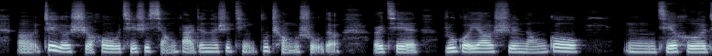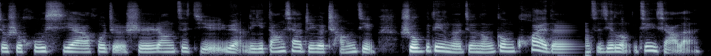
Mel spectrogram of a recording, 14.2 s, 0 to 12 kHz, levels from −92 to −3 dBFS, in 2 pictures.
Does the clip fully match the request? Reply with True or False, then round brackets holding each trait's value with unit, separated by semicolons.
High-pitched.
False (175 Hz)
